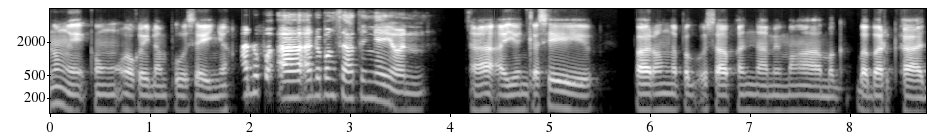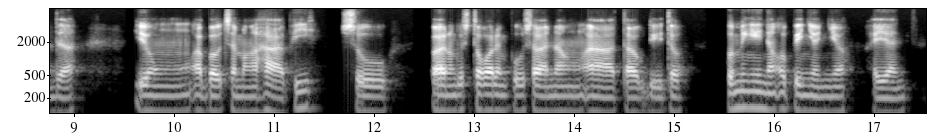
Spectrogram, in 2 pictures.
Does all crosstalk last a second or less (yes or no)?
yes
